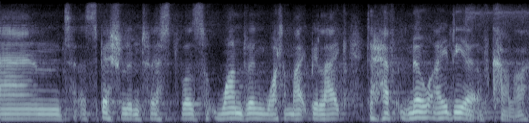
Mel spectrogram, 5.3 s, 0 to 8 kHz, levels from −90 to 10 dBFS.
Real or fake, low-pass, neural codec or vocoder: real; 7.2 kHz; none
